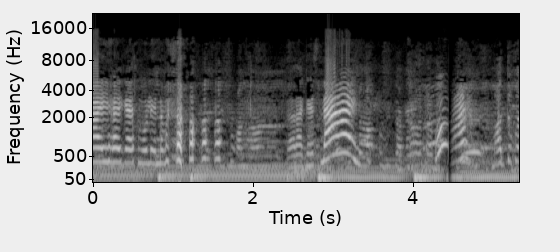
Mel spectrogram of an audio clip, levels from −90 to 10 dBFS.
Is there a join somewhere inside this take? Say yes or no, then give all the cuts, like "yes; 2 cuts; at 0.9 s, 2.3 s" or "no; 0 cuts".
yes; 1 cut; at 4.4 s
